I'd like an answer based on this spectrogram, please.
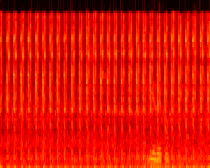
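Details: Bike engine idling after cleaning the oil pump strainer, setting the clutch chamber and refilling oil, head cover bolt removed to check oil flow: steady single-cylinder idle at about three and a half beats per second, no loud knock; oil reaching the head.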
